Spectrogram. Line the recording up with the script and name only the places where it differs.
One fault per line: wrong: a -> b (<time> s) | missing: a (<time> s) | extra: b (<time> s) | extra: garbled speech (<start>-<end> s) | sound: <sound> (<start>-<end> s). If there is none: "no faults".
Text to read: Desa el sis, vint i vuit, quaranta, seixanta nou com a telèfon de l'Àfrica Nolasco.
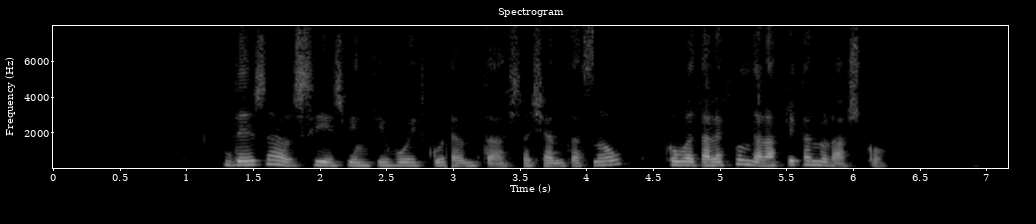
sound: dropout (2.9-3.0 s)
